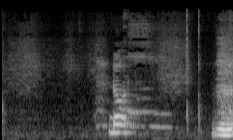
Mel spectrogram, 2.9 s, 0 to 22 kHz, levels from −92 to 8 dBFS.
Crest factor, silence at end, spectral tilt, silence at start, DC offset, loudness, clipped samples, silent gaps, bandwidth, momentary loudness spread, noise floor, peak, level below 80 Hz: 20 dB; 0 s; -7 dB/octave; 1.3 s; under 0.1%; -19 LUFS; under 0.1%; none; 16 kHz; 21 LU; -56 dBFS; -2 dBFS; -60 dBFS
